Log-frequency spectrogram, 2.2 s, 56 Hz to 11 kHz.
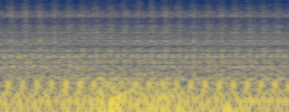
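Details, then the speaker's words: Brand-new outboard on a sailing boat, first-ever start after priming, idling in neutral for the recommended 10-minute break-in warm-up before raising revs; even, steady low putter with no knocks or misses, healthy normal idle. "So I'll let that run now for 10 minutes as recommended. For first time starting up, they recommend 10 minutes to let it idle for before you start moving up the ladder on the rev counter."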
